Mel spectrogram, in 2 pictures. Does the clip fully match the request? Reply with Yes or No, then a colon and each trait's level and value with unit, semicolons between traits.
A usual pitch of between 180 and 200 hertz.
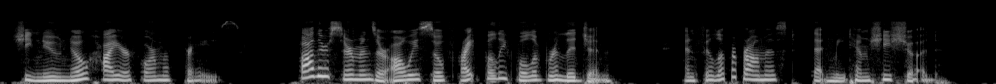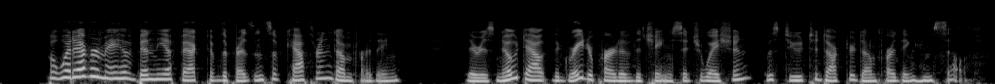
Yes: high, 190 Hz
